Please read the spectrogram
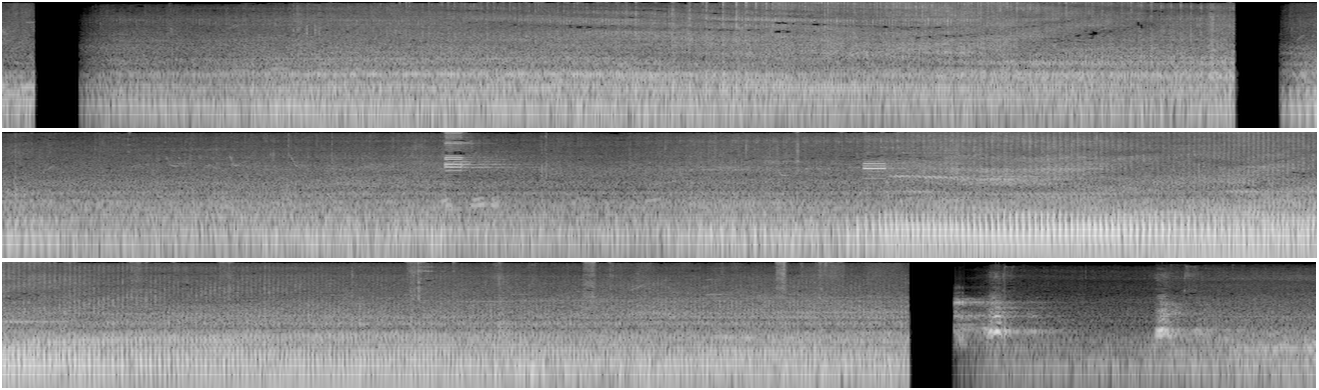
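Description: Street ambience with traffic noise and voices in the background, broken by two brief cuts to silence. A vehicle grows louder and passes about fifteen seconds in.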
